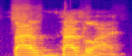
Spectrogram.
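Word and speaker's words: Szalai: It's Sazlai.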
